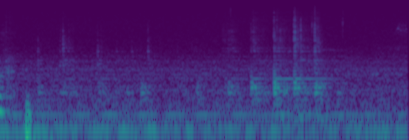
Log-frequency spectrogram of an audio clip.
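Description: A few faint, light ticks and clicks as a black control knob is handled and set onto the threaded end of a valve spool on a metal panel, over a steady low hum.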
